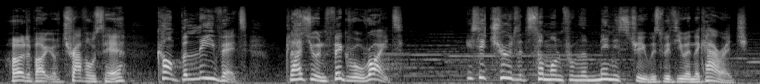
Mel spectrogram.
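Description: A man's voice: sits high, sing-song, fairly quick, soft background music. A young man playing a friendly, chatty teenage wizard with a British accent, speaking in clipped phrases. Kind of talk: scripted game dialogue.

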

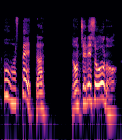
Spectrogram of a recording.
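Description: A man's voice: high-pitched, big pitch swings, a little slow, a bit bright, slightly rough, no room sound, studio quality, voice pushed up, heavily acted. A man voicing a furious, haughty teenage goddess in an audiobook, exclaiming with imperious indignation. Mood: angry, scornful. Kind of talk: audiobook character voice.

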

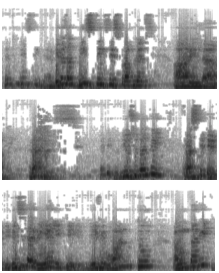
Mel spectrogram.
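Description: A man's voice: high-pitched, big pitch swings, measured pace, dark tone. An older man with an Indian accent answers as a panelist, lecturing emphatically with rhetorical questions. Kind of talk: public panel discussion. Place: large indoor auditorium. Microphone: handheld PA mic, heard from the audience camera. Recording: echoey hall PA, camera from a distance.

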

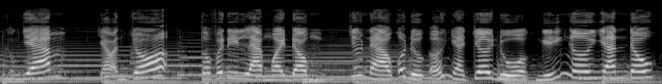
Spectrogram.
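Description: Woman voicing a grumbling, high-voiced mother buffalo. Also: expressive, brisk, over music. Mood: scornful. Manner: grumbling, sarcastic. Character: resentful, weary mother buffalo, scornful of others. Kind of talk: dubbed cartoon fable acting.

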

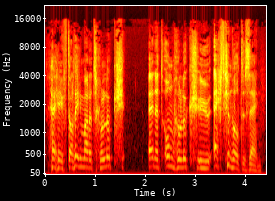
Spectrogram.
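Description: A man's voice: high-pitched, expressive, moderate pace, sharp tone, no room sound. A man playing a gallant, earnest young musketeer in a radio play, declaiming his lines. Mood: earnest, courteous.

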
